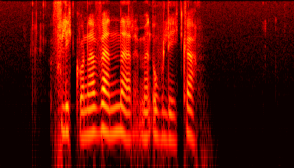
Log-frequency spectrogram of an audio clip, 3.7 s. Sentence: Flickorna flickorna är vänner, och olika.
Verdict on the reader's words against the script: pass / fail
fail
